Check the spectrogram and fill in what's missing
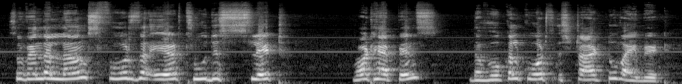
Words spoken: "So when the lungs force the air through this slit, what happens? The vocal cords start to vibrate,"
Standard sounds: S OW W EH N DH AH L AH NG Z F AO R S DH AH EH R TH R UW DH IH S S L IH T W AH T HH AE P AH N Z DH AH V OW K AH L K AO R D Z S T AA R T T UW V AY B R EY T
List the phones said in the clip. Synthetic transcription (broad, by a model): S OW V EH N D AH L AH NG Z F AO R S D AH EH R T R UW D IH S S L IH T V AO T HH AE P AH N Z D AH V OW K AH L K AO R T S S T AA R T T UW V AY B R EY T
